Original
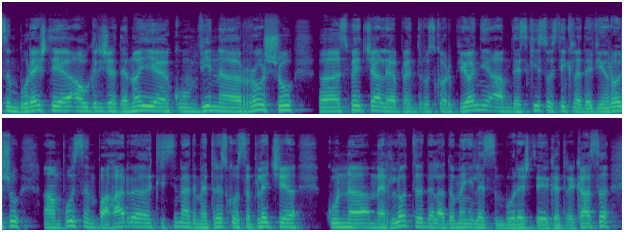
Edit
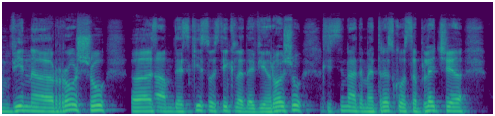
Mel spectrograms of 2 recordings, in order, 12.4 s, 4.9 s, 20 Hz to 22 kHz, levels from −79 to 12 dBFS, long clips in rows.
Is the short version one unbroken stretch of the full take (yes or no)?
no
